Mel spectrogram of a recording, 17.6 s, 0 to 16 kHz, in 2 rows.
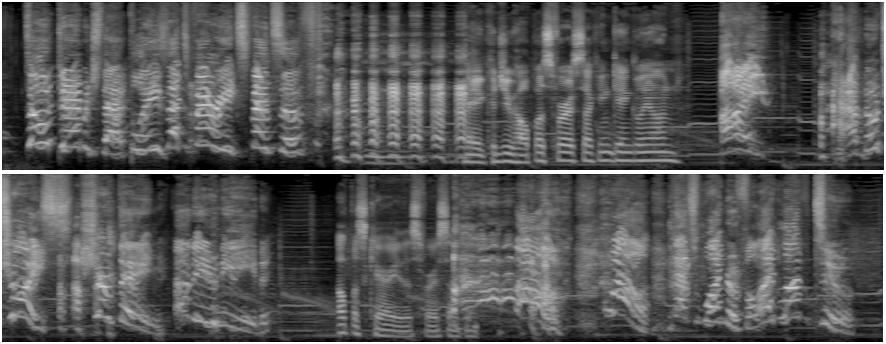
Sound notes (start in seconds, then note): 3.0 laugh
